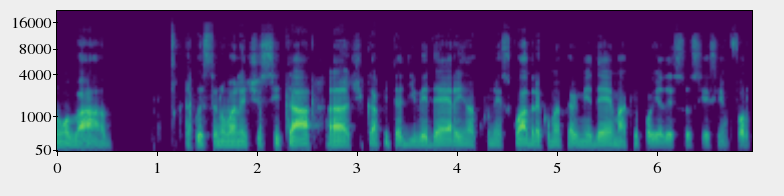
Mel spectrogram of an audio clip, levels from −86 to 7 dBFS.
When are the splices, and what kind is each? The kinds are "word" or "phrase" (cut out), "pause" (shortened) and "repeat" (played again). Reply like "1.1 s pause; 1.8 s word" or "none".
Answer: 2.6 s pause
